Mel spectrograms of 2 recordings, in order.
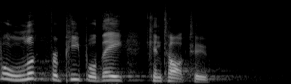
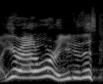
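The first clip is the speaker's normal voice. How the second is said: a hint of a stern judge, higher; mock stern judge; 7 semitones higher, faster than usual. Counselor mocking a judge ordering the couple about, stern. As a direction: rule over the couple like a TV judge. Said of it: "I don't wanna be Judge Judy".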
